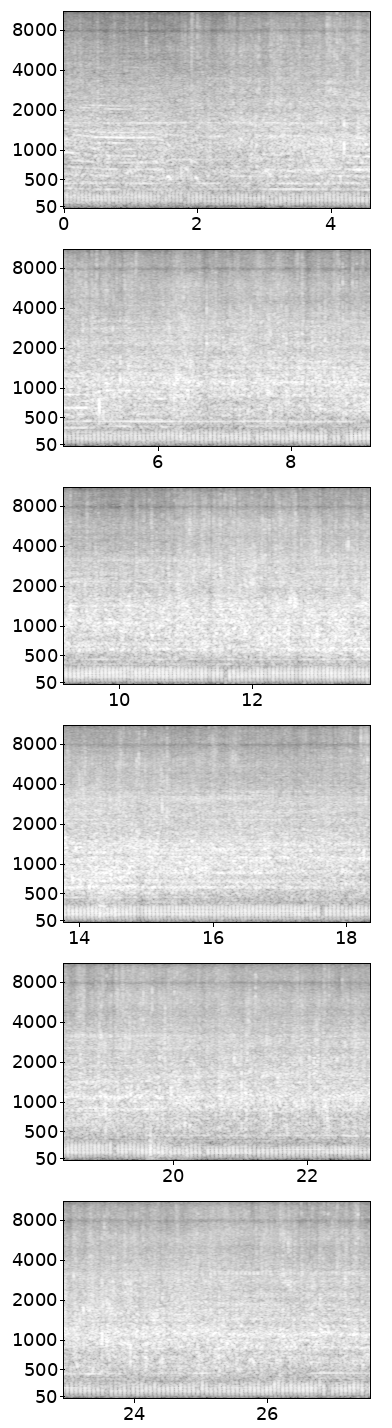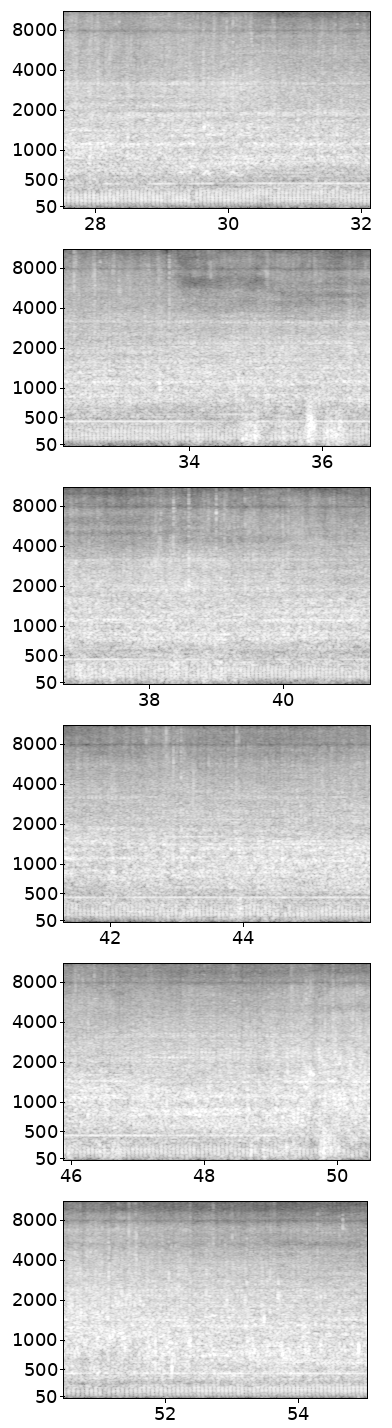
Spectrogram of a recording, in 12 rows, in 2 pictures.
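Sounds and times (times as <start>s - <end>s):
petrol engine running steadily: 0.0s - 55.0s.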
